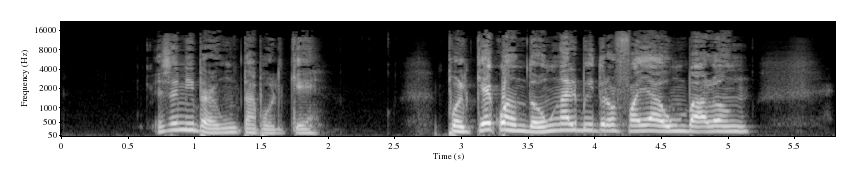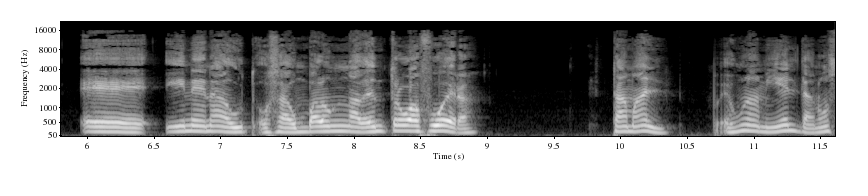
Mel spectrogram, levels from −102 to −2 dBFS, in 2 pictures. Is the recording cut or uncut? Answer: uncut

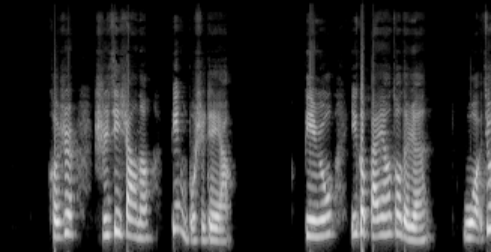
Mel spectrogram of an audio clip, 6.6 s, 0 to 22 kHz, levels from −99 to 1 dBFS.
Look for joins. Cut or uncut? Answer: uncut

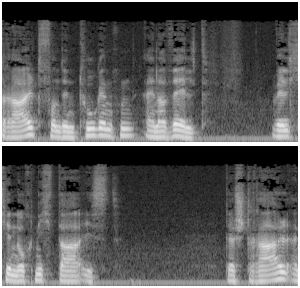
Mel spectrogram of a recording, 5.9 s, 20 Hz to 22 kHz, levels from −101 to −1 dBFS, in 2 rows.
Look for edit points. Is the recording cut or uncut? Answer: uncut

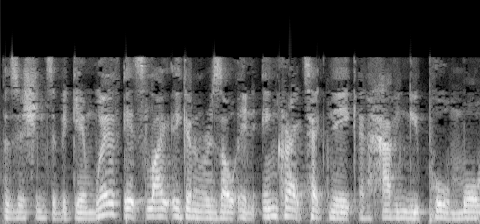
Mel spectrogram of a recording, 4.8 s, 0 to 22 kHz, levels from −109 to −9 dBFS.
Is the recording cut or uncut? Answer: uncut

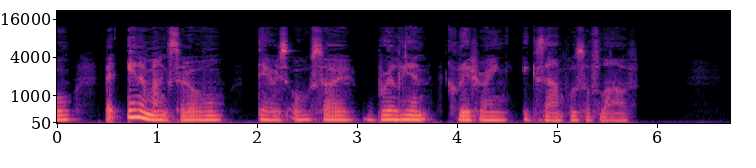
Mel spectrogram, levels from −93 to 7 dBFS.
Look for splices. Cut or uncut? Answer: cut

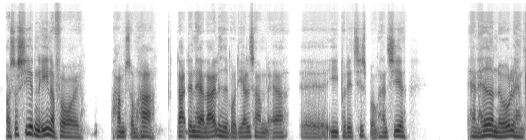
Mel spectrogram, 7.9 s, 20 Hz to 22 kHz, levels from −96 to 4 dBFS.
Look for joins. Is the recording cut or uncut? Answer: uncut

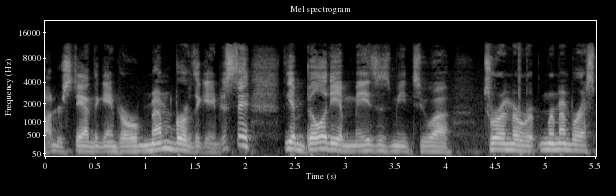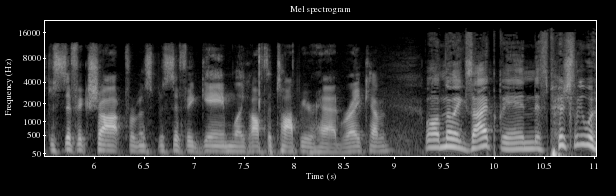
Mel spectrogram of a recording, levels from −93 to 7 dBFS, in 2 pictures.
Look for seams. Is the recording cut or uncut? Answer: uncut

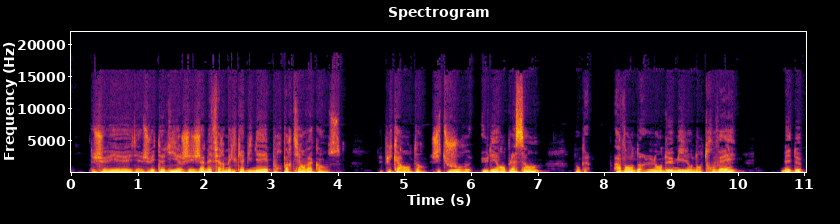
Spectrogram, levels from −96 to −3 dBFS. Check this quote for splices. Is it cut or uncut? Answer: uncut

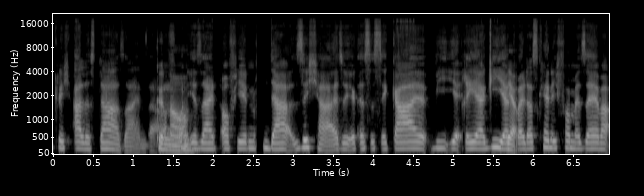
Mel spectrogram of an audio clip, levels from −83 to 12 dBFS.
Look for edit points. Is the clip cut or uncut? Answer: cut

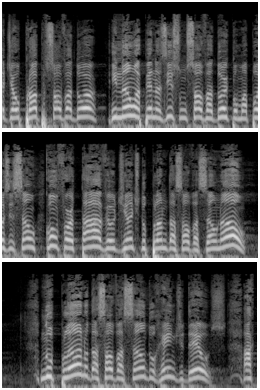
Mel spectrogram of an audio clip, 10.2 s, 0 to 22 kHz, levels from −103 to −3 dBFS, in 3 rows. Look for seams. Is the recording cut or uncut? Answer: cut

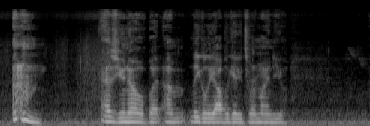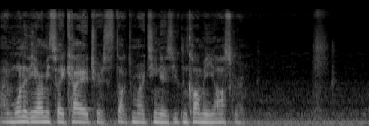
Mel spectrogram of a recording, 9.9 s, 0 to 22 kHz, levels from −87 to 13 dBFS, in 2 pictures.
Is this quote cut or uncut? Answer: uncut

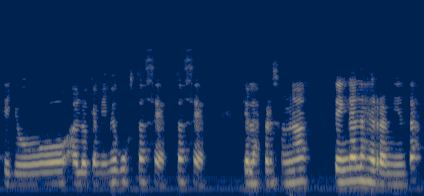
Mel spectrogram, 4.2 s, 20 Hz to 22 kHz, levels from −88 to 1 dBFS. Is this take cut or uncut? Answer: cut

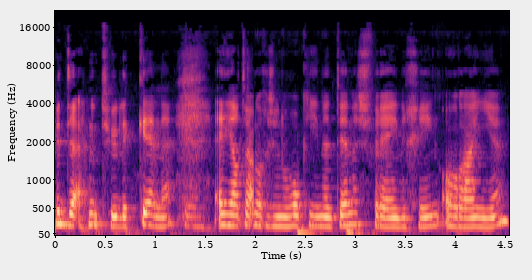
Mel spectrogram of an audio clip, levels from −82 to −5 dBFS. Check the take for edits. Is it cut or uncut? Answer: cut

